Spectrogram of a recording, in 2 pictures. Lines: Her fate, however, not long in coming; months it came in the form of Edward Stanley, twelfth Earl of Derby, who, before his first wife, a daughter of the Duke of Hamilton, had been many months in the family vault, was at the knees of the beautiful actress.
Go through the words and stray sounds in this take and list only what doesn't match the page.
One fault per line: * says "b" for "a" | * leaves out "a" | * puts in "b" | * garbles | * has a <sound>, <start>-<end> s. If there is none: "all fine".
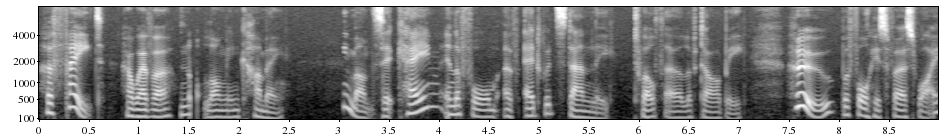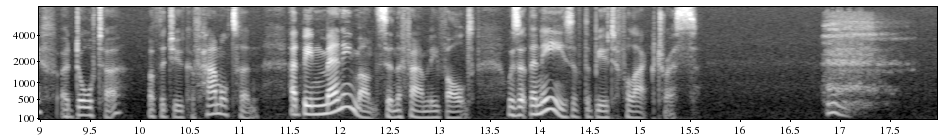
* has a dropout, 1.5-1.6 s
* has a sigh, 16.8-17.8 s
